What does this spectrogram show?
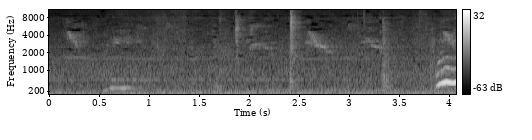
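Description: Small birds chirping now and then. Near the end comes a loud call that falls in pitch.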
